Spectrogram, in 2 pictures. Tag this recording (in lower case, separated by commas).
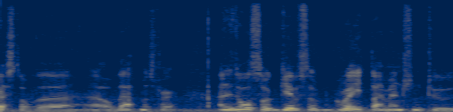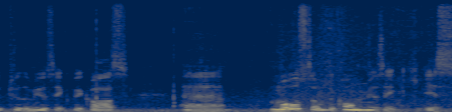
speech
